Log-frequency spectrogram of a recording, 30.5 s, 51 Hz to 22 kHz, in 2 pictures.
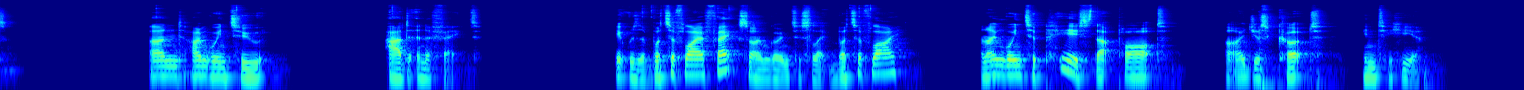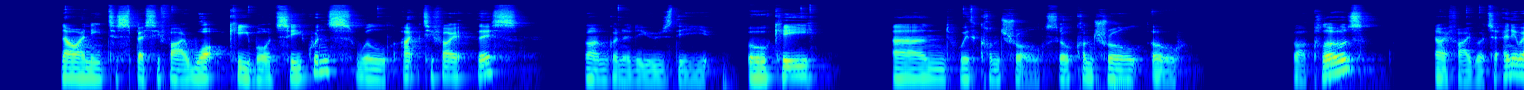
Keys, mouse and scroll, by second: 1.5 click, 3.8 click, 6.4 click, 7.2 click, 8.6 click, 9.6 click, 15.8 click, 16.8 click, 17.6 click, 19.0-21.4 drag, 21.9 scroll down 1, 23.2 click, 24.9 click, 27.8 click, 29.9 click.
